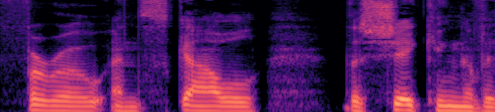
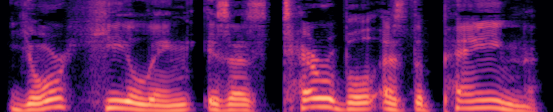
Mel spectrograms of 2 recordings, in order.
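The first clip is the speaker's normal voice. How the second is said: loud, higher-pitched complaint; biting retort; 4 semitones higher, 5 dB louder than usual. Acted. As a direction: snap back through the pain. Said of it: "Azazel bit back".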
